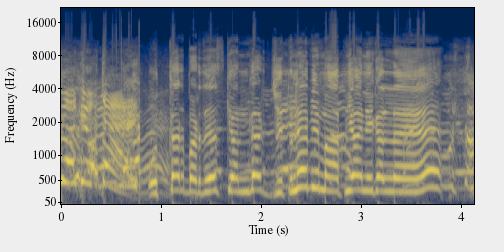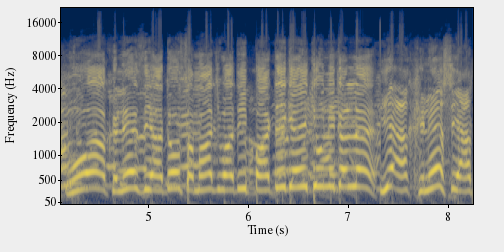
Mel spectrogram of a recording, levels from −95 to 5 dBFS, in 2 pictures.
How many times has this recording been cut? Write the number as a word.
two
